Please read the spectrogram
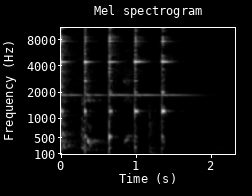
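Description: A glass being tapped repeatedly in an even rhythm, about three clinks a second. Each clink leaves a clear, high ring. The tapping stops a little after a second in, and the ringing dies away soon after.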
